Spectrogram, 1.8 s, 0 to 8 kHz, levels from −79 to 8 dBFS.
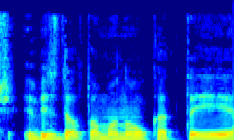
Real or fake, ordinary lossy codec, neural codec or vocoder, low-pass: real; MP3, 32 kbps; none; 7.2 kHz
